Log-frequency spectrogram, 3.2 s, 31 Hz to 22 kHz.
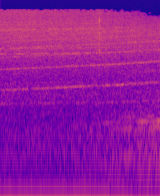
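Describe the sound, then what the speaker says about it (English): A loud, steady Boeing 757-200 jet engine roar in a flight simulator, with high whining tones, continuous and close, without voices. "I love the sounds of the 757s"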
